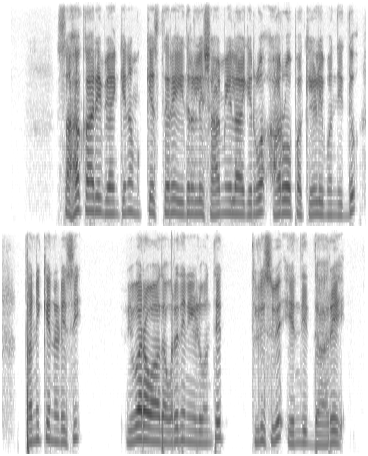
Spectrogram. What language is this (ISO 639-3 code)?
kan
